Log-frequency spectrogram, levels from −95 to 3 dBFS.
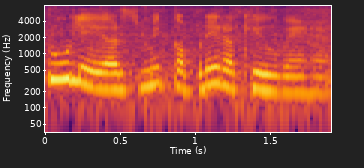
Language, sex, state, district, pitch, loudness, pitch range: Hindi, female, Bihar, Samastipur, 235 Hz, -13 LUFS, 215-270 Hz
